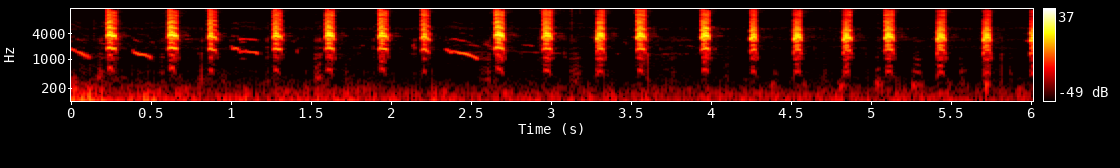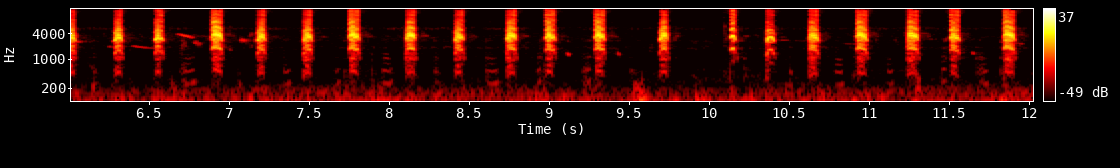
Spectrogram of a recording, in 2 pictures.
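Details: Prairie dog in the Badlands calling a rapid series of sharp, high chirps, about three each second, steady and evenly spaced for the whole stretch, with low rumbling wind or background noise beneath.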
